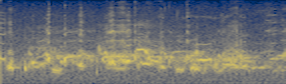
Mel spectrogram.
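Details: Magpies warbling in harmony, a busy, unbroken jumble of short gurgling and clicking notes weaving together throughout.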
